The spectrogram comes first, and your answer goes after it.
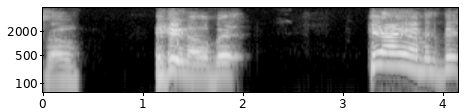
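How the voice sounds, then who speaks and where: A man's dark, mellow tone in a South Georgia accent. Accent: Southern US, South Georgia. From US South, South Georgia. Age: 40s. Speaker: comedian. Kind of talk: casual interview.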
